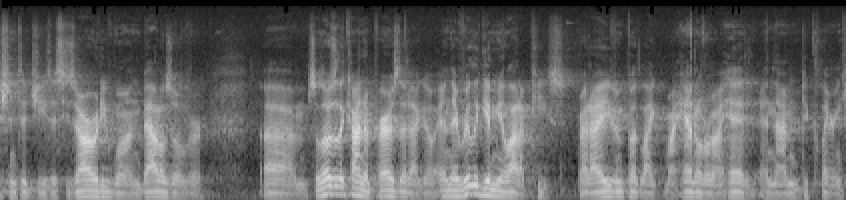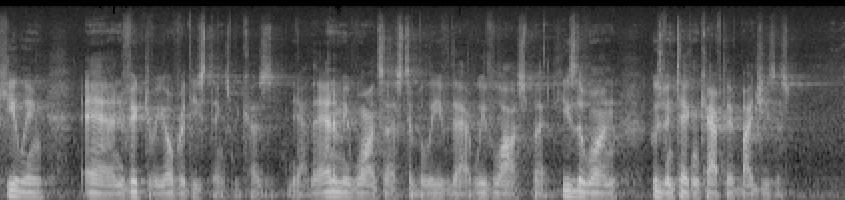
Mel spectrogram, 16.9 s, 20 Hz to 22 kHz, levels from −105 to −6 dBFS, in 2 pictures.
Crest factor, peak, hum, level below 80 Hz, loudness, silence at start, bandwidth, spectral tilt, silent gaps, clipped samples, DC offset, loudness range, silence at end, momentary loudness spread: 24 dB; -6 dBFS; none; -70 dBFS; -28 LUFS; 0 s; 19 kHz; -4 dB/octave; none; under 0.1%; under 0.1%; 8 LU; 0 s; 16 LU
